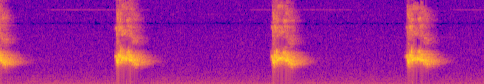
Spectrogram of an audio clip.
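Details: Lone budgerigar in a cage calling: strong, shrill chirps, each short and slightly buzzy, repeated about every one and a half seconds in a steady series, nothing else heard.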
